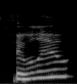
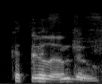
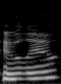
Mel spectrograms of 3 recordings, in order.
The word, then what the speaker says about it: Cthulhu: First of all, while we're watching this, Sid did say, it's, how do you even pronounce that? Thulu? – Cthulhu. – Cthulhu. He said it's Cthulhu, and I thought you knew.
